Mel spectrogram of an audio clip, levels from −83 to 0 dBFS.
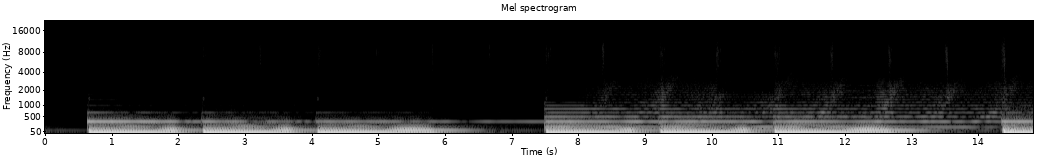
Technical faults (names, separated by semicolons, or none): none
